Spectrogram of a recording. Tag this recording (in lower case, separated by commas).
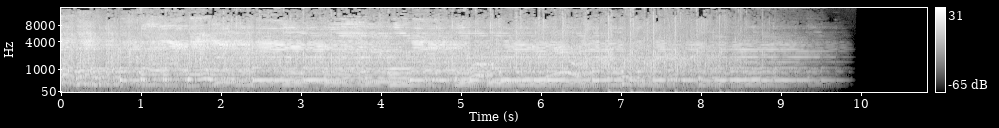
playing sitar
